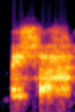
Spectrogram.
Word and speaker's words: pesaj: palabra hebrea lo saben es pesaj terminado en j y con acento en la e Es simplemente Una curiosidad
